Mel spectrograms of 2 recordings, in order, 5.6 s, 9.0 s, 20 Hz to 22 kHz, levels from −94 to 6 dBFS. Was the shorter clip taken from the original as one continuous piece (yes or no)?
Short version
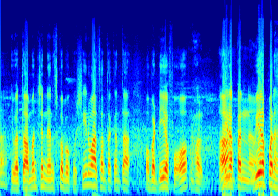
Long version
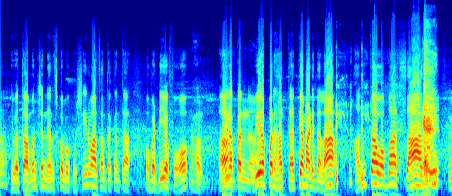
yes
